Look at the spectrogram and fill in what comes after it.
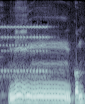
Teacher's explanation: nun mati diikhfakan ke dalam huruf Kaf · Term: ikhfa Hakiki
